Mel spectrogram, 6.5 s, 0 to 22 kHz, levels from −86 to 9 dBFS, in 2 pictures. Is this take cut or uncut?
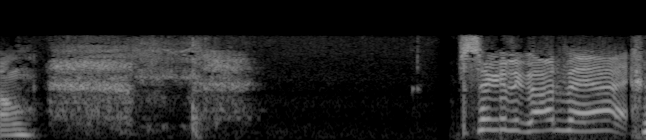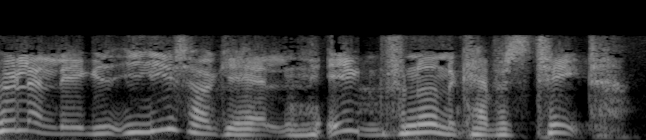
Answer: cut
